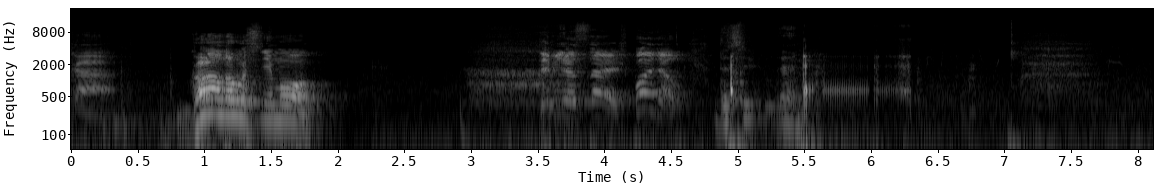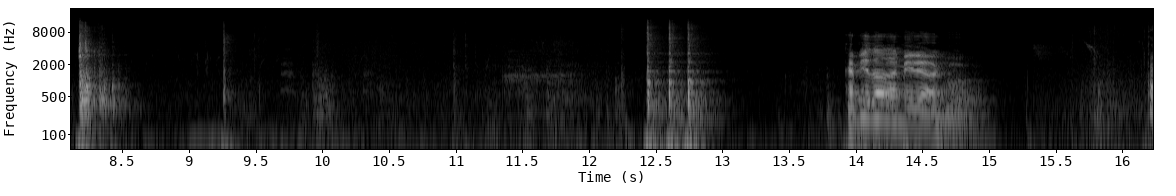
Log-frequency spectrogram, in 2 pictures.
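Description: A middle-aged man shouts angrily into a telephone.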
